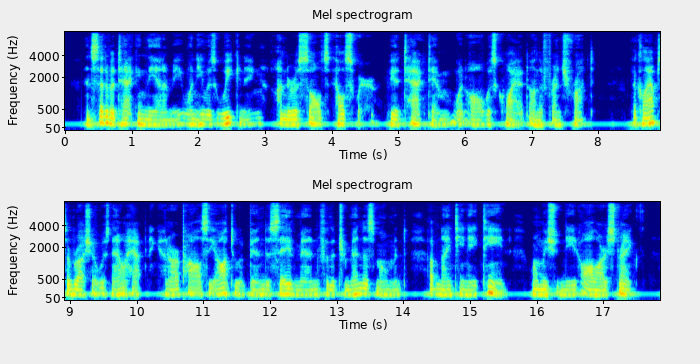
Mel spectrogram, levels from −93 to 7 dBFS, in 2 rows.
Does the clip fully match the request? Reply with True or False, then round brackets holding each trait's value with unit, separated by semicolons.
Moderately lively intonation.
False (2.1 semitones)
